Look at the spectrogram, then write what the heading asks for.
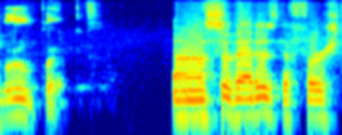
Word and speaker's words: RuBrick: up with the name RuBrick? So that is the first 2 letters of my last name. So Ru, R-U, and the brick makes sense. So RuBrick, and because it sounds like a grading rubric.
